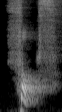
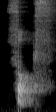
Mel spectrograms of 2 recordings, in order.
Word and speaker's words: Fuchs: When you have that CH appearing in the word and it is followed by an S, you pronounce it K. Fuchs. Fuchs.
